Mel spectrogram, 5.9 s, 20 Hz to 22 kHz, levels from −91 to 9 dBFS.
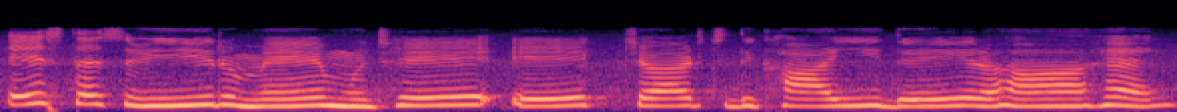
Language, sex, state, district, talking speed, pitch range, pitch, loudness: Hindi, female, Madhya Pradesh, Katni, 100 wpm, 250-280 Hz, 260 Hz, -10 LUFS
